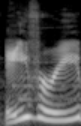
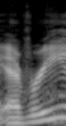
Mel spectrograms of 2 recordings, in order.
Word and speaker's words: Every: You'll sometimes hear his name pronounced Avery, but it's generally Every, and that's what we're going with.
